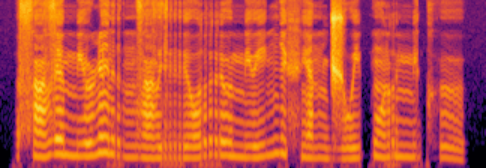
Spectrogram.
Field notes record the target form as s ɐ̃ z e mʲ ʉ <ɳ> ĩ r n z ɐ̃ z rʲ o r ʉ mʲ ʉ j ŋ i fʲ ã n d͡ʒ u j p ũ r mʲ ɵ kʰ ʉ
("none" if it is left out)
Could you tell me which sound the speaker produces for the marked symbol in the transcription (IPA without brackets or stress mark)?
ɳ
